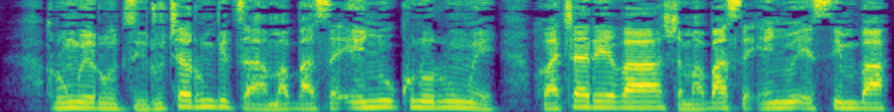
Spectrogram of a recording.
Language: Shona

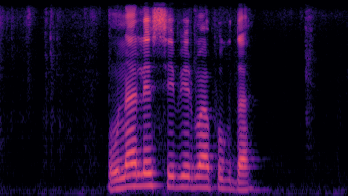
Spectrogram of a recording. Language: Nepali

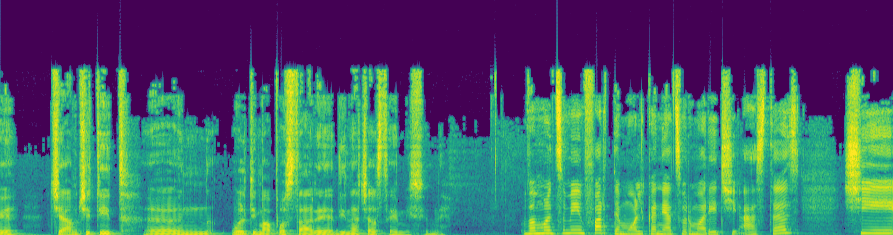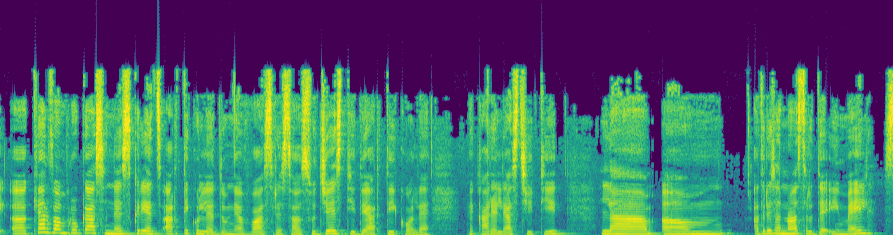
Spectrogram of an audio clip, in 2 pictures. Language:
Romanian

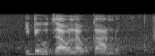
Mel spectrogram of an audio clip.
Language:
Venda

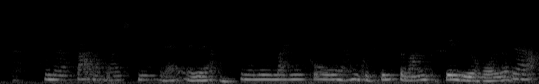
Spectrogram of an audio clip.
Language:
Danish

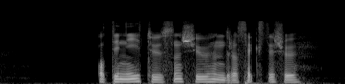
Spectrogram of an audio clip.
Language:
Norwegian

